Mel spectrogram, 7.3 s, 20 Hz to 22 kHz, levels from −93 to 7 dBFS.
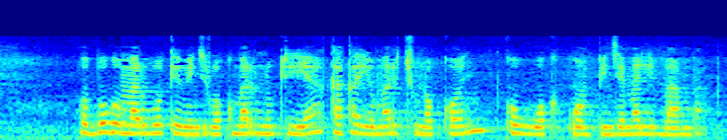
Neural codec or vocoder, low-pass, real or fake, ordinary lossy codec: none; 14.4 kHz; real; AAC, 24 kbps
